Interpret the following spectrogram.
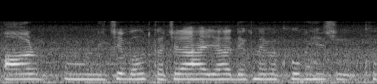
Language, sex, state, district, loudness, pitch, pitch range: Hindi, male, Bihar, Katihar, -15 LUFS, 240 Hz, 235-245 Hz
